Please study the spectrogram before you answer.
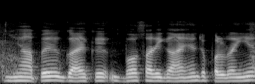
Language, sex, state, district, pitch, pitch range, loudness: Hindi, female, Delhi, New Delhi, 175 Hz, 165-180 Hz, -15 LUFS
